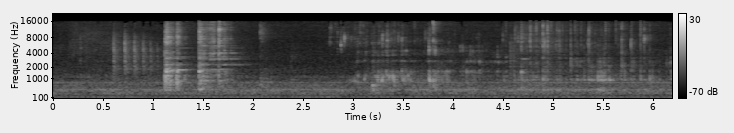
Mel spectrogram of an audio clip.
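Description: Metal and glass clinks as a stainless canning funnel is handled on a glass mason jar, the loudest a quick cluster about a second in, then hot fruit jelly pouring from a saucepan through the funnel into the jar, with light dripping and clatter.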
